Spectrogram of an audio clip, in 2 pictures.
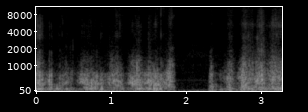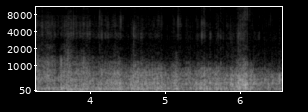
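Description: Long nails scratch across a black foam windscreen on a microphone, making a dense, muffled rustling and crackling that sits mostly in the low and middle range. The scratching breaks off briefly for a near-silent pause around two seconds, then resumes as a steady, continuous scrape until the end.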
